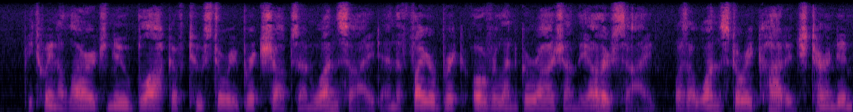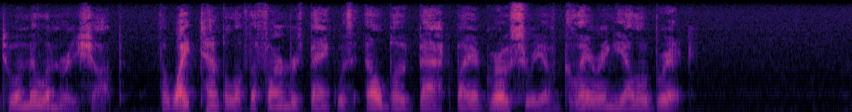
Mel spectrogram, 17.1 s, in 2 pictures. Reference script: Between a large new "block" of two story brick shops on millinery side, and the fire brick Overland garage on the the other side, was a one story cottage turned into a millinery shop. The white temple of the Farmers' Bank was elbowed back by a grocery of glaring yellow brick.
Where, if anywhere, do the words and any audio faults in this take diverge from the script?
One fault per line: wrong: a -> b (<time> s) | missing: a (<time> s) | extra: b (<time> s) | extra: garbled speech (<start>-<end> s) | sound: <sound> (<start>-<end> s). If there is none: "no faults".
wrong: millinery -> one (3.1 s)
missing: the (5.9 s)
